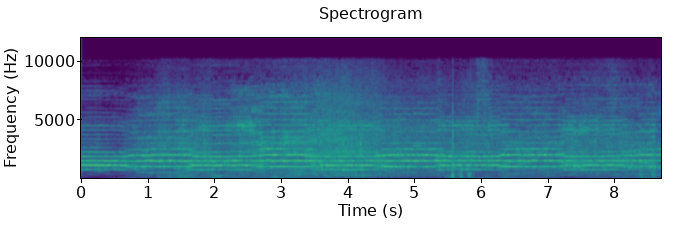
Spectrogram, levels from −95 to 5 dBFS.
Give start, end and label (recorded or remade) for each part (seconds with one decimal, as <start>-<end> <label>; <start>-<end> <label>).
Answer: 0.0-3.7 remade; 3.7-5.9 recorded; 5.9-8.7 remade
